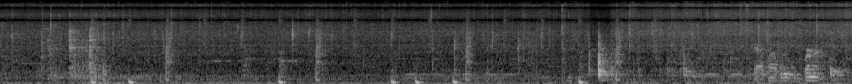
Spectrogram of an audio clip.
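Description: Chopped onion and crushed garlic sizzle in a pan on medium heat, a steady hiss broken by sharp scrapes and taps of a burnt wooden-handled utensil stirring the mix, close and clear with no talking.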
